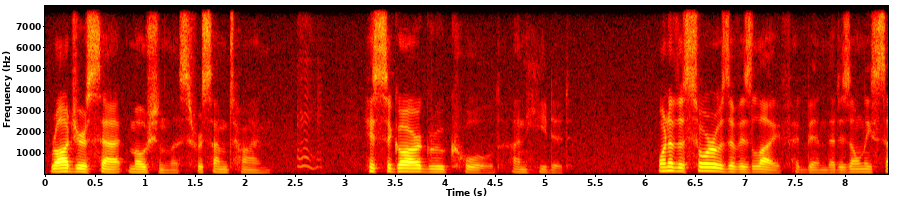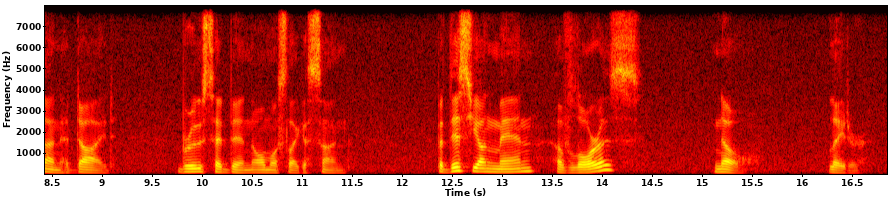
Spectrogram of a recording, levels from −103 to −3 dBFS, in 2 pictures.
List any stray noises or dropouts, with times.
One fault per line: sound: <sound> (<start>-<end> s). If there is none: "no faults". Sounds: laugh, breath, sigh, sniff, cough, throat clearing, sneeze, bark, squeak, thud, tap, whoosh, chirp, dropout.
sound: laugh (2.5-2.8 s)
